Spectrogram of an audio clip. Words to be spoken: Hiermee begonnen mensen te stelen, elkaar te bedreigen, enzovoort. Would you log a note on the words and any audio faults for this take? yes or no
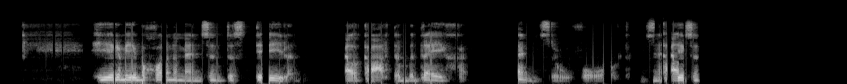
yes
